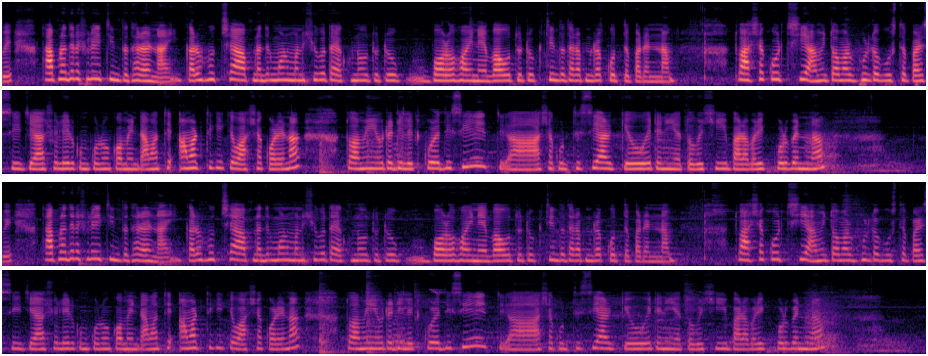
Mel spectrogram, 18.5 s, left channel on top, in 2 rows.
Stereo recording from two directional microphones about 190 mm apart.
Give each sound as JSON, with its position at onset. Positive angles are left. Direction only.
{"t": 0.0, "sound": "speech", "side_deg": 15}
